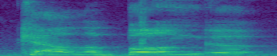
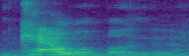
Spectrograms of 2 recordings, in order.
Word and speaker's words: cowabunga: know i'm saying with a little swan dave calabanga cowabunga i said it wrong i ruined it thank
